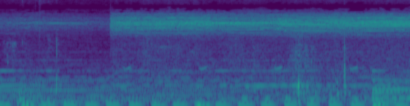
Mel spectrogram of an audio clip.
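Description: High-pitched, steady insect chorus that starts suddenly about a second in, over soft background music.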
